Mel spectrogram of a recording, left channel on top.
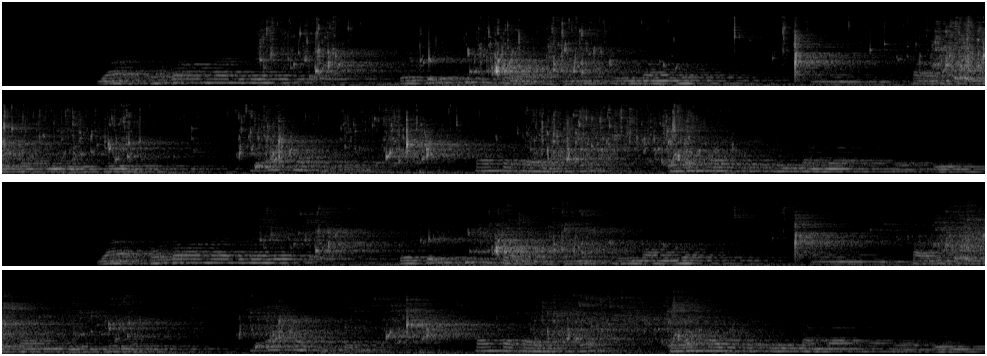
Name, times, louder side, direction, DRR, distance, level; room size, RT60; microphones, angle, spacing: voice 1, 0.9-3.0 4.0-7.0 8.1-11.3 12.3-13.5 14.5-15.8 16.4-18.4 18.7-19.3, equal, 30° right, -5 dB, 0.9 m, -49 dB
sound 1, 2.5-17.2, left 5 dB, 60° left, 0.6 m, -45 dB
13.5 x 7.5 x 3.8 m, 2.7 s
head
